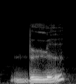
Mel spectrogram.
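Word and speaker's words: bleue: at the end okay phonetically doesn't exist because you don't pronounce it so you get blue as you would get for the masculine form okay but still you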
